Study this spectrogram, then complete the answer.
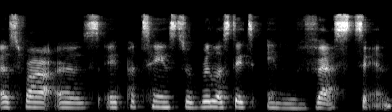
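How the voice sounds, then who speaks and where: A woman's fairly low pitch and monotone, flat intonation. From Nigeria. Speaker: real estate investor and online educator. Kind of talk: live webinar presentation. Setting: live video call.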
